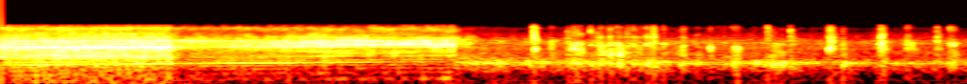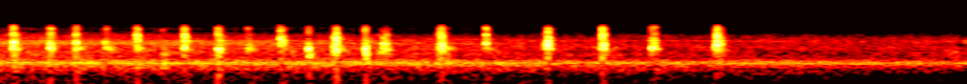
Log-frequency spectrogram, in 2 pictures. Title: honda cub misfire when moving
